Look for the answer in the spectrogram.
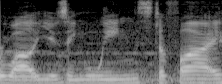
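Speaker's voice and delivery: normal talking voice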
